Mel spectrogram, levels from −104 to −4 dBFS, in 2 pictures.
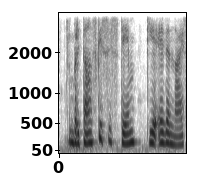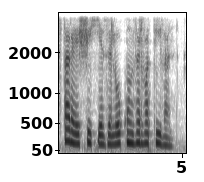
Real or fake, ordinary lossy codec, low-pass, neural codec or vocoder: fake; none; 3.6 kHz; codec, 16 kHz, 8 kbps, FreqCodec, larger model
